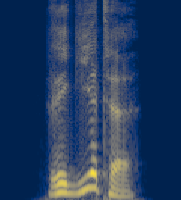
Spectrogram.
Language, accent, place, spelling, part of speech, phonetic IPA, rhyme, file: German, Germany, Berlin, regierte, adjective / verb, [ʁeˈɡiːɐ̯tə], -iːɐ̯tə, De-regierte.ogg
- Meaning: inflection of regieren: 1. first/third-person singular preterite 2. first/third-person singular subjunctive II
